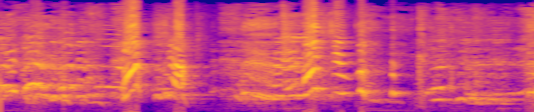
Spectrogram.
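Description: Women laughing and chattering together, with short bursts of laughter about a second in.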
